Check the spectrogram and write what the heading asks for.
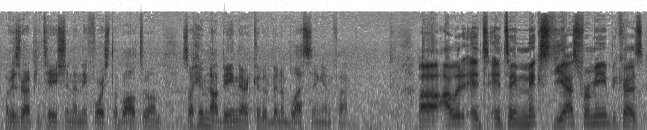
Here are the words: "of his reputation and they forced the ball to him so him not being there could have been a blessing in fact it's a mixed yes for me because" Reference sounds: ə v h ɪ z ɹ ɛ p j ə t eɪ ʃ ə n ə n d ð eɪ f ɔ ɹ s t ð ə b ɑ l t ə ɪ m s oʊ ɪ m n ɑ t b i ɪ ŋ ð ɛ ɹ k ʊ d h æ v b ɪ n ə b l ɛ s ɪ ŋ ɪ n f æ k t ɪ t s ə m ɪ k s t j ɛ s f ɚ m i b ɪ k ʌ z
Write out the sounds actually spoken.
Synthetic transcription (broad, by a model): ə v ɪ z ɹ ɛ p j ə t eɪ ʃ ə n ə n ð eɪ f ɔ ɹ s ð ə b ɑ l t ə ɪ m s oʊ ɪ m n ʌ t b i ɪ ŋ ð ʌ ɹ k ʊ d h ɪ v b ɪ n ə b l ɛ s ɪ ŋ ɪ n f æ k t ɪ t s ə m ɪ k s t j ɛ s f ɚ m i b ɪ k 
